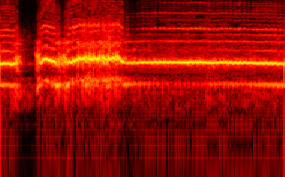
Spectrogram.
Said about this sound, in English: That was the rooster. Oh, you think I'm terrible, don't you? You think I can't act as well as that rooster?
